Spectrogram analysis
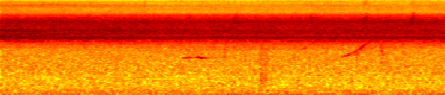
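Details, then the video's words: Cicadas buzzing loudly in summer, an even, sizzling high drone; faint bird notes, including a soft whistle and a quick rising chirp, are barely audible beneath it. "Cicada sounds"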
